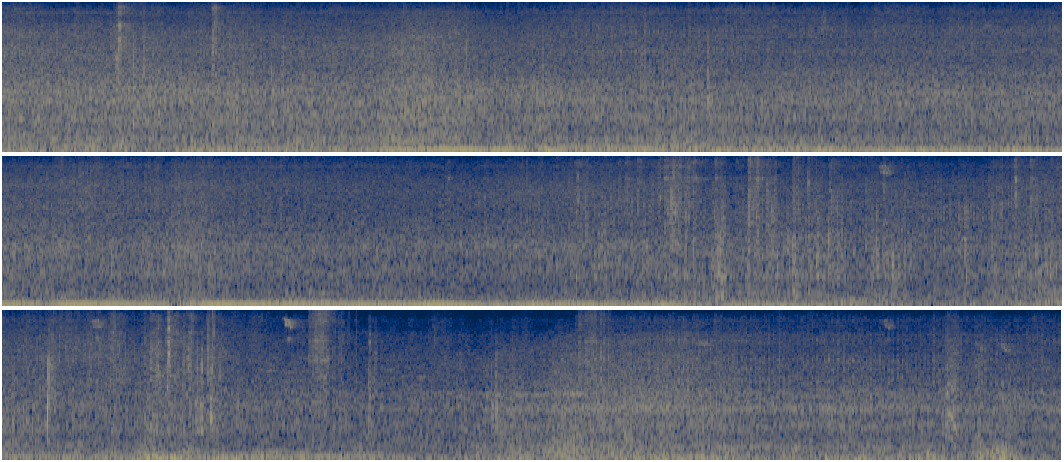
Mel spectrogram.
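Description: Motorcycle engine running at low road speed, its note rising and falling a little, with wind rumble on the microphone.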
